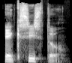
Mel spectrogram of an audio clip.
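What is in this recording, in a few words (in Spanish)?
"existo", Spanish; mekanta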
